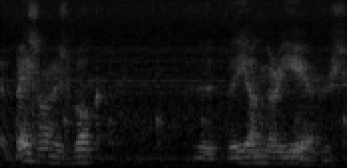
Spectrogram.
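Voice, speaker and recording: Noticeable background noise and audible room echo around a male speaker talking at a fairly slow pace. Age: 90s. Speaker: author and filmmaker giving lectures. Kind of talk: storytelling lecture.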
